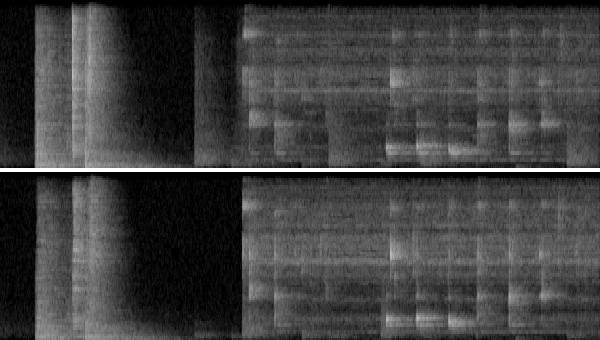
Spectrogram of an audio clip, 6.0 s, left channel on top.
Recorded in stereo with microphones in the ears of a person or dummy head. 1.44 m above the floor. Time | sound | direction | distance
0.4 | a door slam | 65° left (ahead or behind) | 1.0 m
2.4 | dripping | 30° right (ahead or behind) | 3 m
